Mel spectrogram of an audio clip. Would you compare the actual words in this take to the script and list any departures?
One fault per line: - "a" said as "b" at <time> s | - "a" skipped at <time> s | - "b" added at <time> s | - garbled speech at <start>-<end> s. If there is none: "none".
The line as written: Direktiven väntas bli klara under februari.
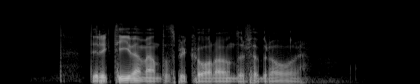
none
